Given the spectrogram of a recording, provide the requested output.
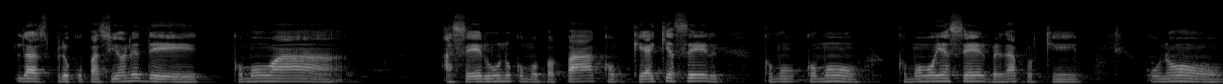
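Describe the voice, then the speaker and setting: At a very slow pace, a man speaks at medium pitch in a bright, sharp tone with monotone, flat intonation. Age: 60s. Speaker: father of the host. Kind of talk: casual chat.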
